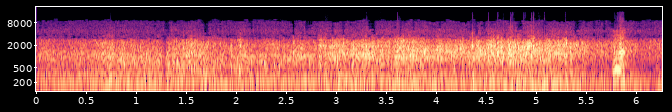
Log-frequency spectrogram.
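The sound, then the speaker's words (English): An old piston-engine aircraft drones loudly and steadily as it comes in straight to land, its low rumbling hum continuous throughout, with a brief sharper burst near the end. “Piston engines. There it is.”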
